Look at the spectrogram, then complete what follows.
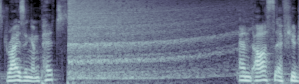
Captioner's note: noise rising in pitch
